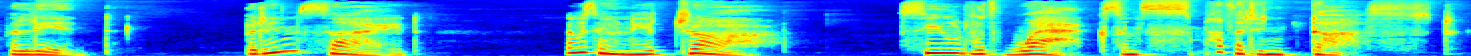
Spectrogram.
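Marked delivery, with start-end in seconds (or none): none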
